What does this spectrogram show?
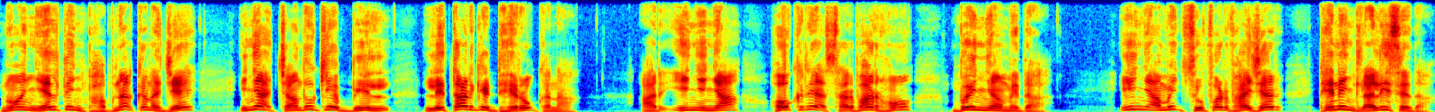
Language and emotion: Santali, angry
